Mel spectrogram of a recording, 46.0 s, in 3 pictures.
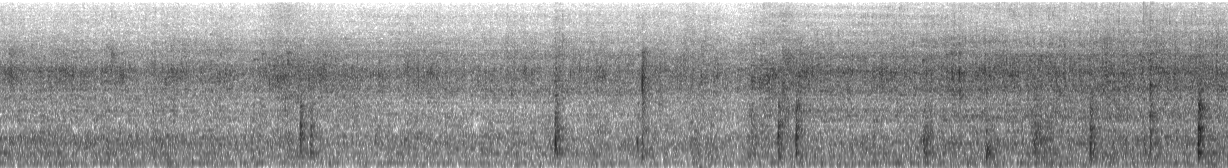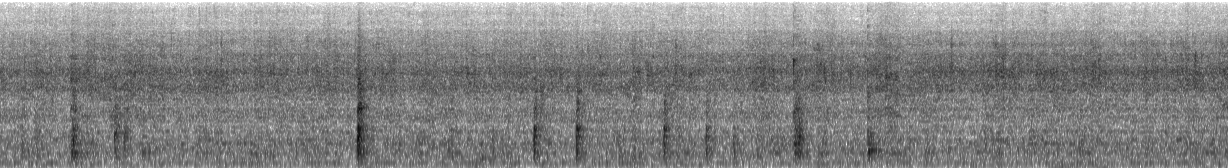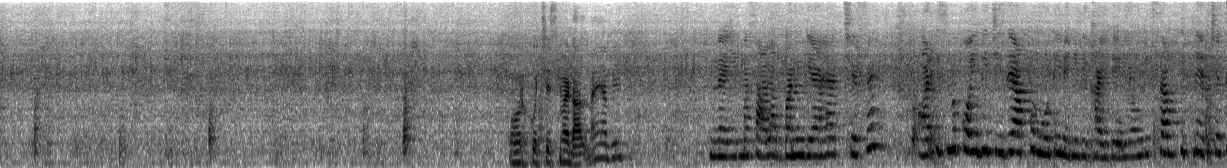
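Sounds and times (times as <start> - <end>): masala sizzling in oil: 0.0 - 46.0
metal ladle scraping and knocking pan: 23.6 - 27.0, 30.2 - 36.6.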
